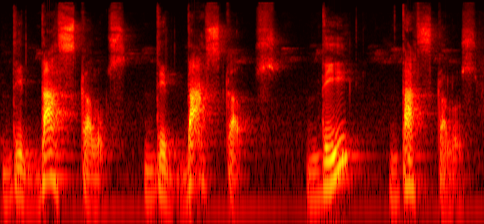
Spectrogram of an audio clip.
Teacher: Olha a sílaba tônica aqui, ó. A sílaba tônica é das.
